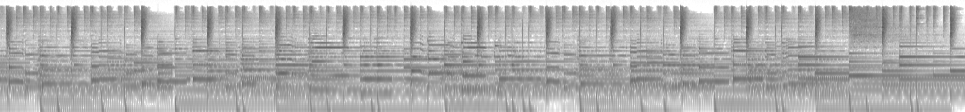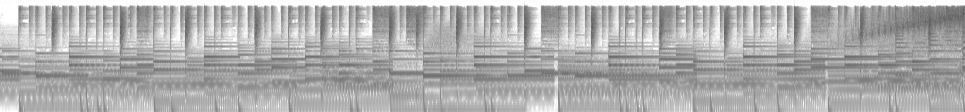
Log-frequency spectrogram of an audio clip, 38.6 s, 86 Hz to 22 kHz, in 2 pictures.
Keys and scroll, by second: 0.3 Delete.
